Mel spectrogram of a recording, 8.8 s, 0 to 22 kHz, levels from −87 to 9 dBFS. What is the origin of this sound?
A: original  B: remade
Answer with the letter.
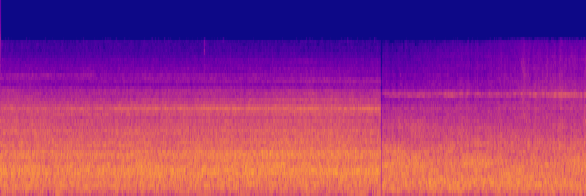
B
